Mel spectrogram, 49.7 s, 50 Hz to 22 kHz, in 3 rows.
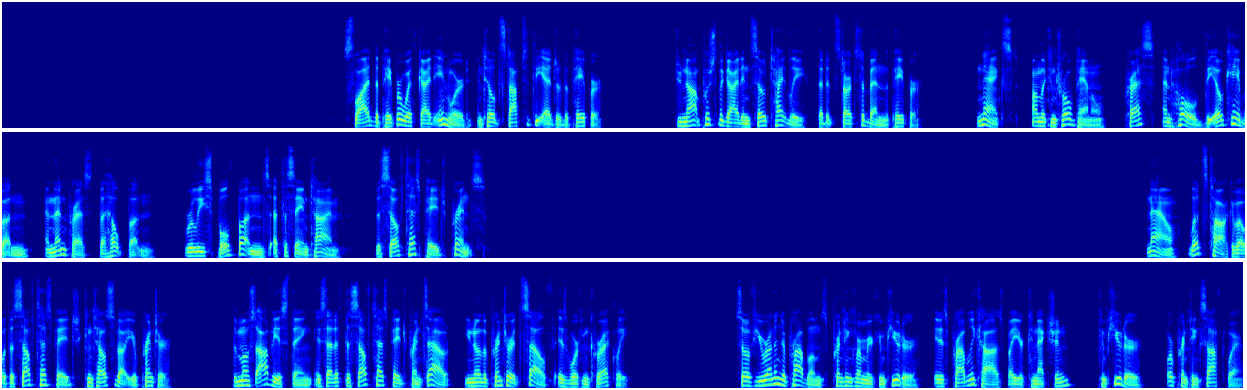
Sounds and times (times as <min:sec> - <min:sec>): Speech: 0:04.6 - 0:08.1, 0:09.0 - 0:12.3, 0:13.0 - 0:23.1, 0:31.8 - 0:35.5, 0:36.2 - 0:41.6, 0:43.0 - 0:49.7.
